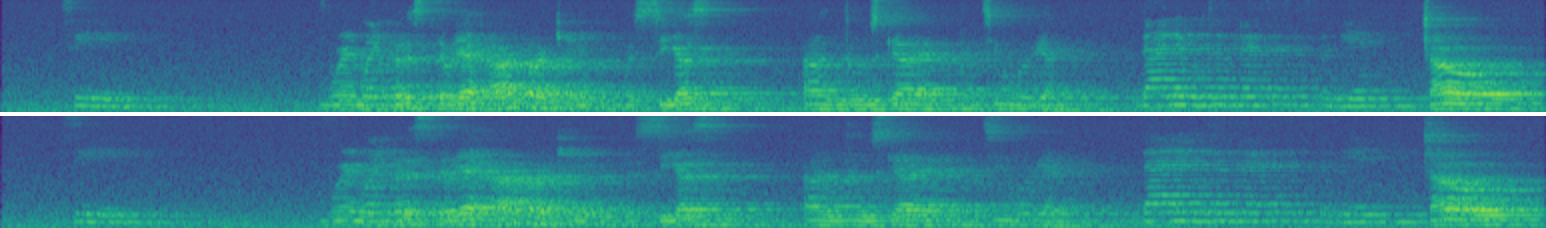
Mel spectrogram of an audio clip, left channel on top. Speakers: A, on the left; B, on the left.
A: Sí.
B: Bueno,
A: Bueno,
B: entonces te voy a dejar para que pues sigas en tu búsqueda de tu próximo viaje.
A: dale, muchas gracias, que estés bien.
B: Chao.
